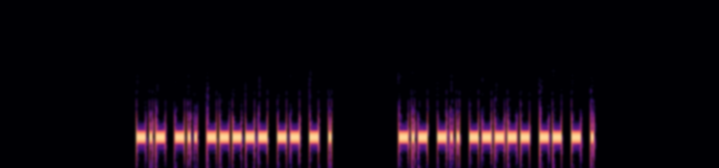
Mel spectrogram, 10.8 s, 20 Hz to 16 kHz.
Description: Morse code, heard as a keyed tone, about 25 wpm, 700 Hz. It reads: KD0MTE KD0MTE
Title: USA Call Signs - 6 Characters - Repeated 2x - 25wpm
